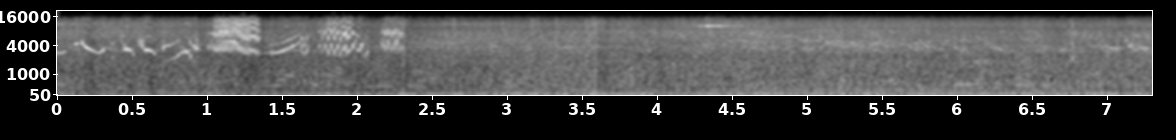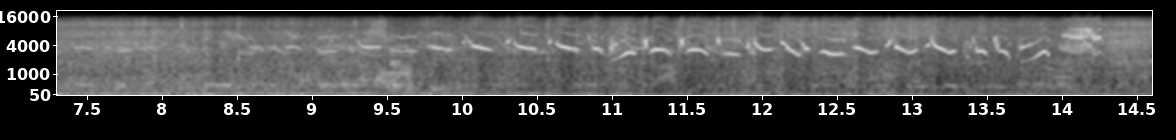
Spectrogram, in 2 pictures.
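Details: Competition towa towa (chestnut-bellied seed finch) at a bird race in Lusignan, Guyana: short bursts of quick looping whistles at the start and a longer rapid whistled run near the end, with loud crowd talk and traffic between.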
